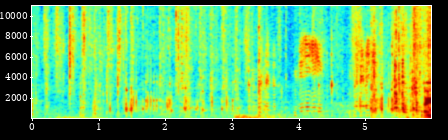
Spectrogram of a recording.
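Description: Goats bleat in the puzzle game Creaks, a few soft, thin calls over a busy low background with faint shuffling steps, quiet and somewhat distant.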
